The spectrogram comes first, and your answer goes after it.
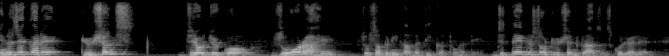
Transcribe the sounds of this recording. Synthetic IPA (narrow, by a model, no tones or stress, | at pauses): ɪnəd͡ʑeːkɐɾe | ʈjuːʃəns | d͡ʑiod͡ʑeːkozoːɾaːɦesosɐbʱɪnikʰãʋɐd̪ʱiːkɐt̪ʰo̰ɦɐ̰lḛːd͡ʑɪt̪eɗɪsoʈjuːʃənklaːsɪzkʰʊljəlɦɪ̰nɪ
